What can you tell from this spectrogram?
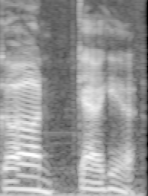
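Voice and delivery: high, rude bird voice; cheeky tern. Retold or imitated. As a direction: brush him off, high and cheeky. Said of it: "they're just like".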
